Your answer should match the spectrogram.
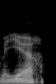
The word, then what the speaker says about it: meilleur: Meilleur, meilleur, meilleur. Toujours meilleur. La même prononciation.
